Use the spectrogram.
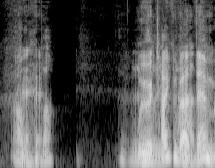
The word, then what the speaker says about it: ABBA: Should I be saying ABBA? Is that better? Should I say ABBA? ABBA would be the Swedish pronunciation. ABBA.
